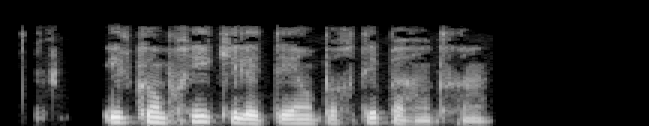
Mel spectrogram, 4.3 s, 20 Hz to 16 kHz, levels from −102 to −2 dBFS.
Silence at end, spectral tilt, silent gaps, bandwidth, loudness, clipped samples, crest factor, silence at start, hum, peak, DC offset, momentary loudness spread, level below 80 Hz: 1.1 s; -7 dB/octave; 0.47-0.68 s; 7.4 kHz; -19 LUFS; under 0.1%; 18 dB; 0.35 s; none; -2 dBFS; under 0.1%; 22 LU; -56 dBFS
